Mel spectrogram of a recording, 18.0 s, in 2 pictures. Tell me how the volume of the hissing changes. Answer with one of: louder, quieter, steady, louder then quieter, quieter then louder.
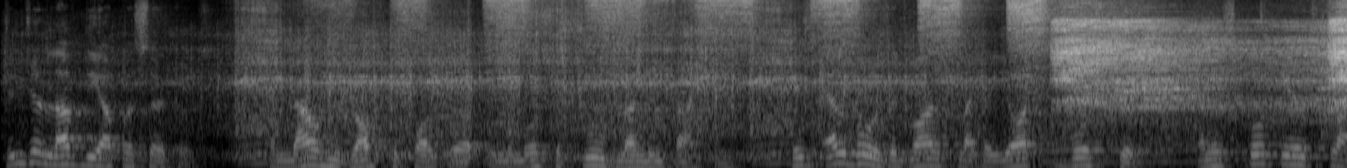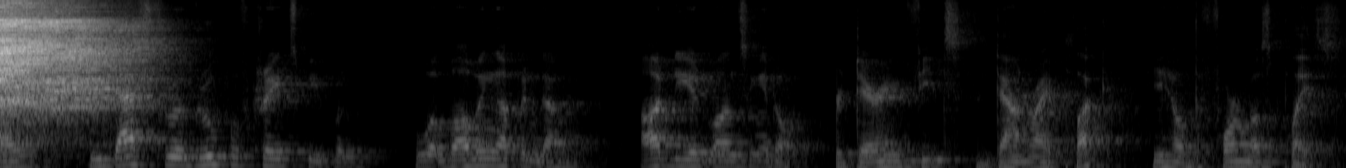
louder.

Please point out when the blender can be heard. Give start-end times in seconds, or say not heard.
0.0-8.1.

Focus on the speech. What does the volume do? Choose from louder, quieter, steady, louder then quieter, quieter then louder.
quieter.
